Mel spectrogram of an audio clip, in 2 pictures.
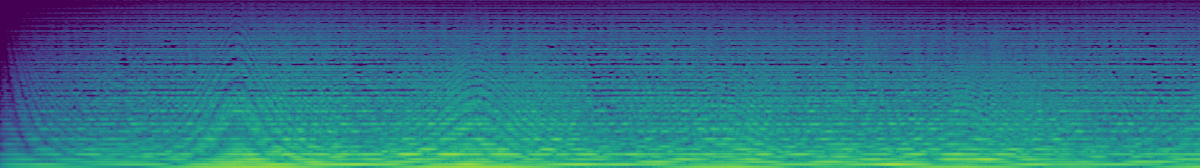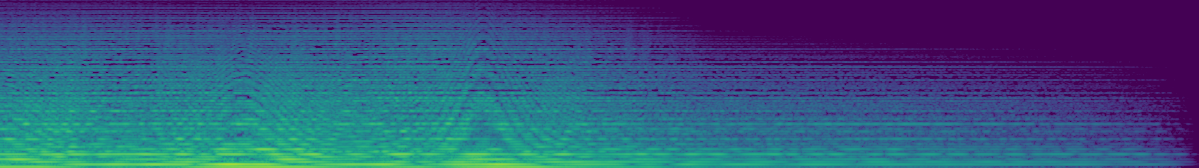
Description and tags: A texture I did in MetaSynth with a fair amount of harmonic motion.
